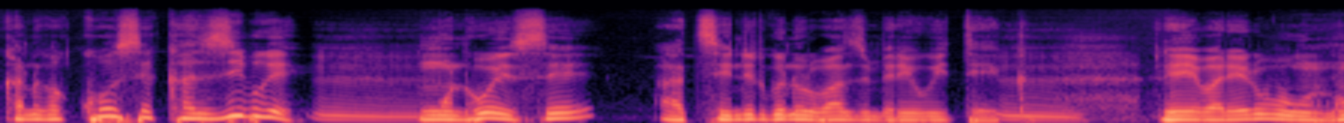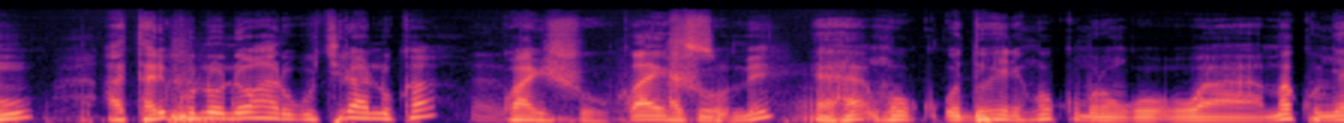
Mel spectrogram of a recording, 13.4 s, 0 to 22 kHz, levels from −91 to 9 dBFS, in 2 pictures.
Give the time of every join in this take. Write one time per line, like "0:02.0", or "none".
none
